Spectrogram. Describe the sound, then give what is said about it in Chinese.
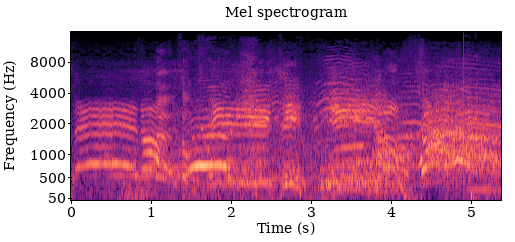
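A crowd shouts and cheers in overlapping bursts as men toss newly married grooms down a snow-covered slope at the traditional groom-throwing festival in Tokamachi, Niigata, held every January 15 in heavy snow; many voices rise and fall in loud, high-pitched whoops and yells without a pause. “几名大汉一同将男子举高高，扔下覆满柔软白雪的斜坡，一旁的民众也跟着发出阵阵欢呼。”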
